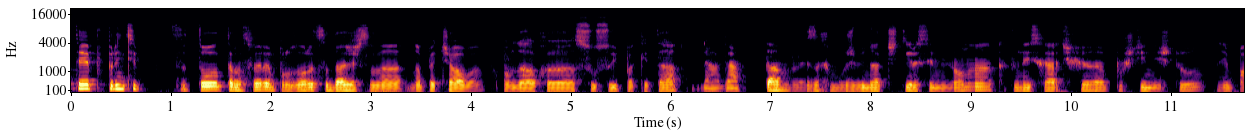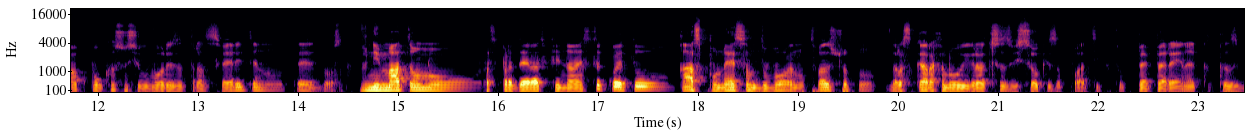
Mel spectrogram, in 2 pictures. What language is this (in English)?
Bulgarian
